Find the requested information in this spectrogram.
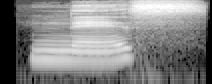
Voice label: "nes", Spanish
